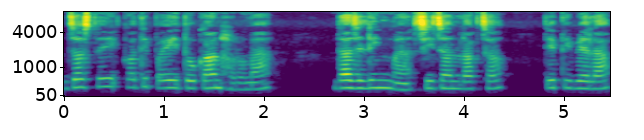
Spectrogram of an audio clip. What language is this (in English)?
Nepali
